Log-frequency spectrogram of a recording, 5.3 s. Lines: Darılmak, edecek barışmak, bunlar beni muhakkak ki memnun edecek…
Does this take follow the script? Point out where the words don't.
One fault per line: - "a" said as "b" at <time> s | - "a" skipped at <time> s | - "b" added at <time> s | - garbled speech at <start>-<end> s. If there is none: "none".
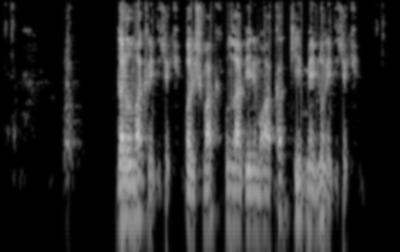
none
